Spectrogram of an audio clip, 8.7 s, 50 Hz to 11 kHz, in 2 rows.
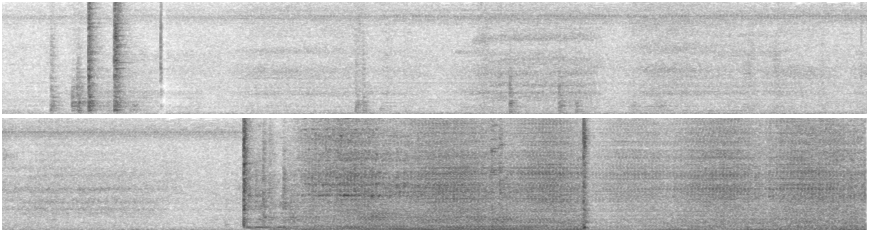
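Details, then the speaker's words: Old American Standard Allegiance 12 condenser after replacing a bulged 55+5 µF capacitor that read zero; it previously hummed without starting. It now starts into a steady low hum with even fan rush, running normally. "all right guys the [Music] American Standard Allegiance 12 is in good shape and good to go"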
